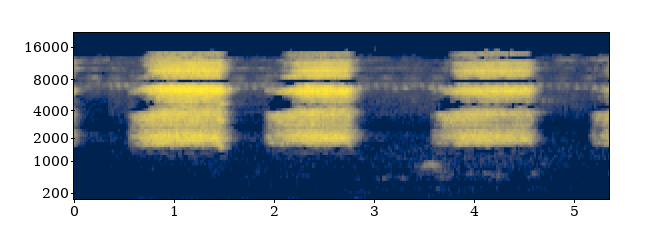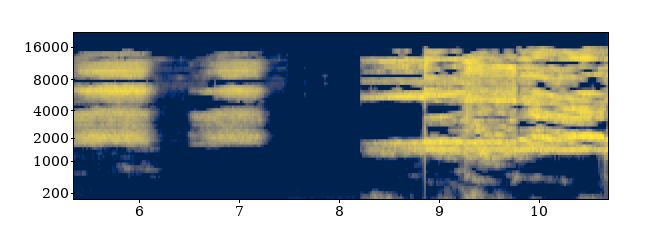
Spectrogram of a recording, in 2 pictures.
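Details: Five short rasping hisses from a barn owl, evenly spaced about a second apart, followed by a louder noisy harsh scream mixed with low thumping sounds.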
